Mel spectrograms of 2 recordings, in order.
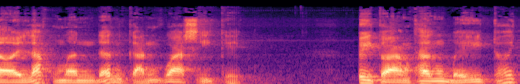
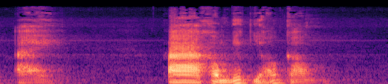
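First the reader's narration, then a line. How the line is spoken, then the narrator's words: Sighing. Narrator (Vietnamese): Tư Đồ Hồng thở dài nói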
